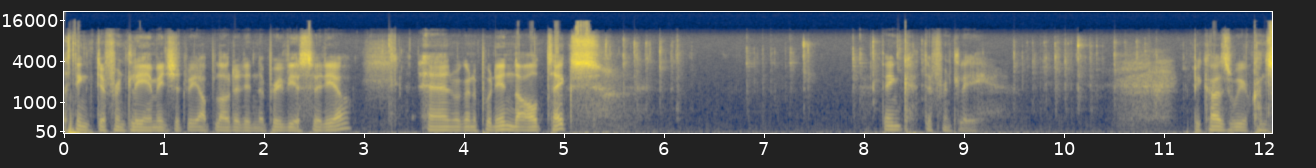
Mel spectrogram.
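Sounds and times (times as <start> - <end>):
keyboard keystrokes: 5.6 - 8.7, 9.5 - 10.8.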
